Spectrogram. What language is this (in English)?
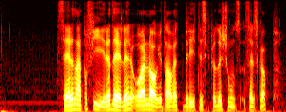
Norwegian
